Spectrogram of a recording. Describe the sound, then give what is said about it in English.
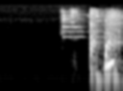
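A short crinkle of a plastic bag is followed by a quick clatter as several small items are emptied out of it onto a surface and land together, then the noise stops abruptly. “in your bag, scared the cat off by dropping things, you will have not a candle, but some gold stars or a gold star.”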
